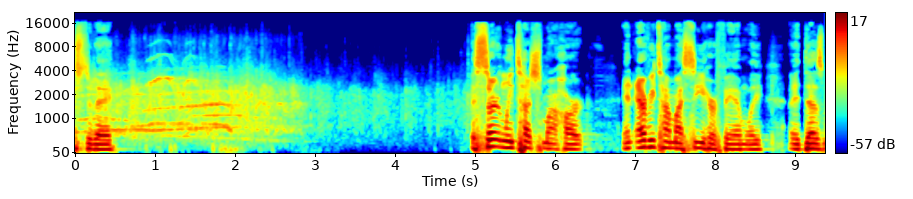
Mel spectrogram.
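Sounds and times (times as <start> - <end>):
room full of people applauding: 0.0 - 5.5
speech: 0.1 - 0.6, 5.0 - 9.3.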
